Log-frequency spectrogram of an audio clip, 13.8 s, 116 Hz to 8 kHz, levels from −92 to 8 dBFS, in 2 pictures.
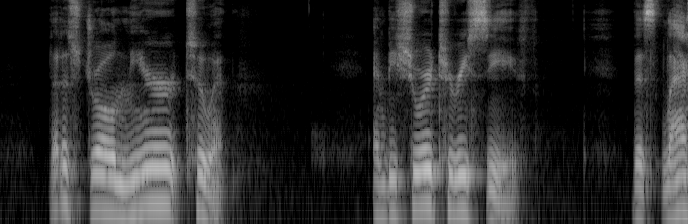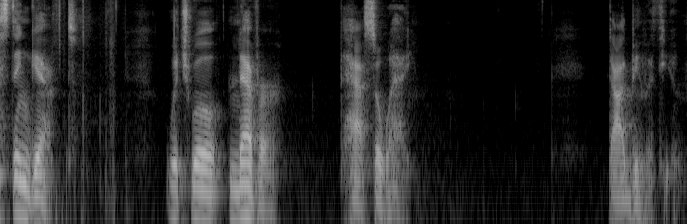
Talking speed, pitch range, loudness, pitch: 100 wpm, 115-150 Hz, -28 LUFS, 135 Hz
